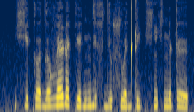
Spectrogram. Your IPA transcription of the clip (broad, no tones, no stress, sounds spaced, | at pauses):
ç e k ɤ d ɤ v ɛ ɽ ɛ k e ɡ n d ɪ x d ɪ sʷ ɛ d ʈ i k ç ĩ ç n ɪ ʈ ɘ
